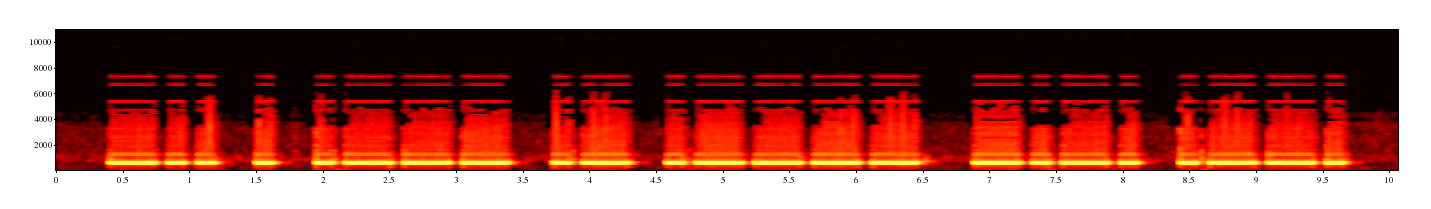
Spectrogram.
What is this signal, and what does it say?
Morse code, heard as a keyed tone, about 11 wpm, 660 Hz. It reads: DE JA1CP
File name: jh8cbh / 2022cw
